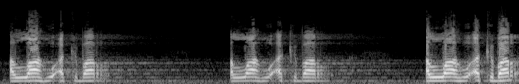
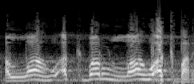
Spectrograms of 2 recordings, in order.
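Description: First: Each الله أكبر followed by a long pause; separate takbirs. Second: Two الله أكبر run together in one breath; smooth, connected takbirs, correct way; joined takbirs. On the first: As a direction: stop after every الله أكبر, wrong way. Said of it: "قالوا لا يقول هكذا". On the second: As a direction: link both الله أكبر without a break. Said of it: "يصلها". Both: Shown as a demonstration.

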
